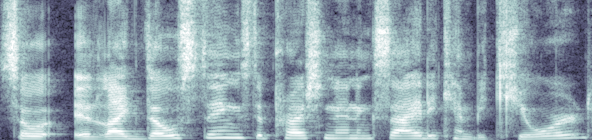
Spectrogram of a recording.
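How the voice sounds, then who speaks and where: A woman speaks with a non-native accent. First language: not English. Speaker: movie reaction youtuber. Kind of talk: casual reaction commentary. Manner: halting, many fillers and restarts.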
